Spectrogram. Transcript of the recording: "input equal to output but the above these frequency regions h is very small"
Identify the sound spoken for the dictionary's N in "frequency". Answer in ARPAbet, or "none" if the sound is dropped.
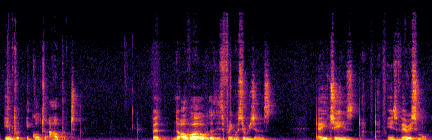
none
